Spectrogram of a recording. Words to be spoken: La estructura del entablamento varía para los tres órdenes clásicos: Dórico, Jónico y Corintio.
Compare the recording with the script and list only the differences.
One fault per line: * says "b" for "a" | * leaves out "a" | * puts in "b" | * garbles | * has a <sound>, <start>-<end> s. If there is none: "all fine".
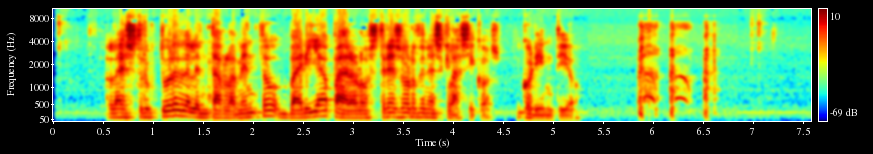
* leaves out "Dórico Jónico"
* has a cough, 5.8-6.7 s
